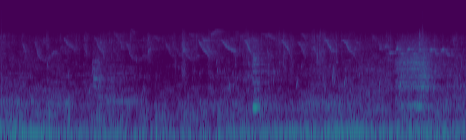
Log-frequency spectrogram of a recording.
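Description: Birds calling: many short, high, falling chirps in quick irregular succession, over a steady low hum. A harsher, buzzier call comes near the end.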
